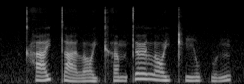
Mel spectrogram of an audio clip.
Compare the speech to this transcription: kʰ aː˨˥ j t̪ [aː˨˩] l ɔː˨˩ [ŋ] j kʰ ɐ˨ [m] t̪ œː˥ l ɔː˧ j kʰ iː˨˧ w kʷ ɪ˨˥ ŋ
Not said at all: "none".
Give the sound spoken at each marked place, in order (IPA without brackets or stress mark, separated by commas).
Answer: aː˨˩, none, m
